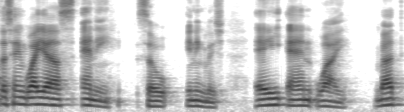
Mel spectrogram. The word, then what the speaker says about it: any: This any is spelled the same way as any, so in English, A-N-Y, but it's pronounced any.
